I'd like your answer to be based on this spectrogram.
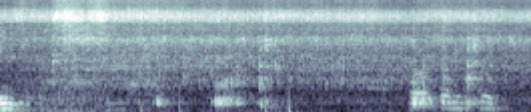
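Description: Pulao spices (cinnamon, cardamom and bay leaf) are stirred in a hot pan, giving a steady low sizzle with several sharp scrapes and knocks of the spoon spread across the moment.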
